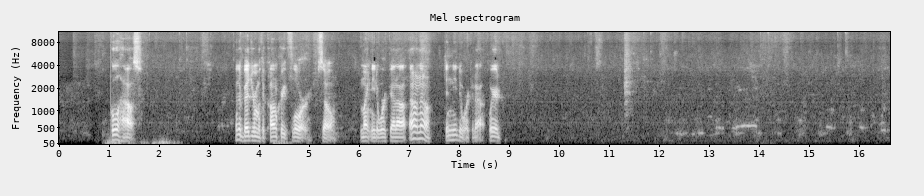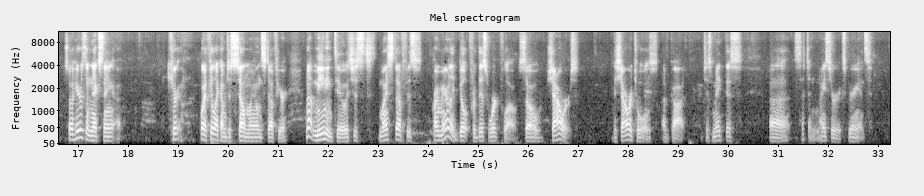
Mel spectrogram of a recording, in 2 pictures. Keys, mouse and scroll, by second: 2.3 click, 3.3 click, 10.4 click, 11.6 click, 13.9 click, 15.4 click, 32.6 click.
